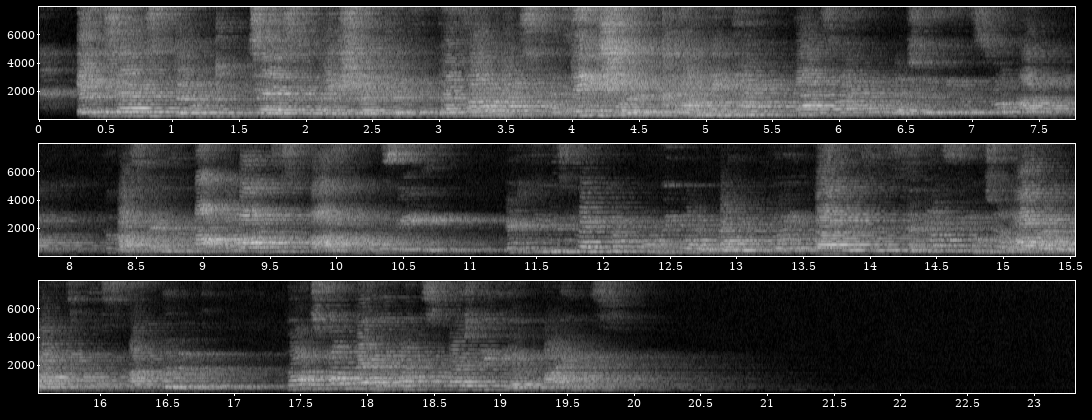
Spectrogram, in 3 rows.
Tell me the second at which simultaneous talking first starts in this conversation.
3.2 s

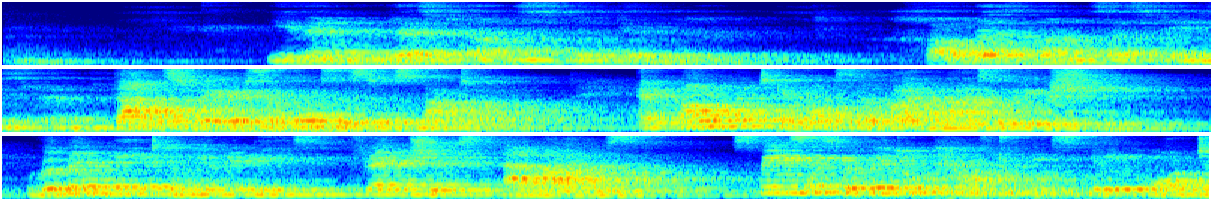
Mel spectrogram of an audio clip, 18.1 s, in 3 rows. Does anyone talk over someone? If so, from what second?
6.5 s

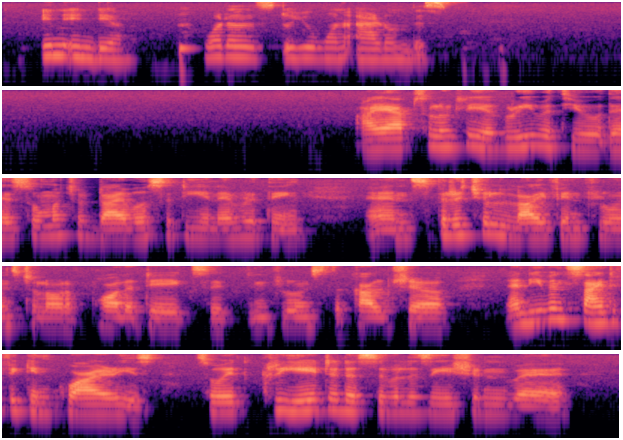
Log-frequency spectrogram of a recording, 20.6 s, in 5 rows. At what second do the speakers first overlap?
none

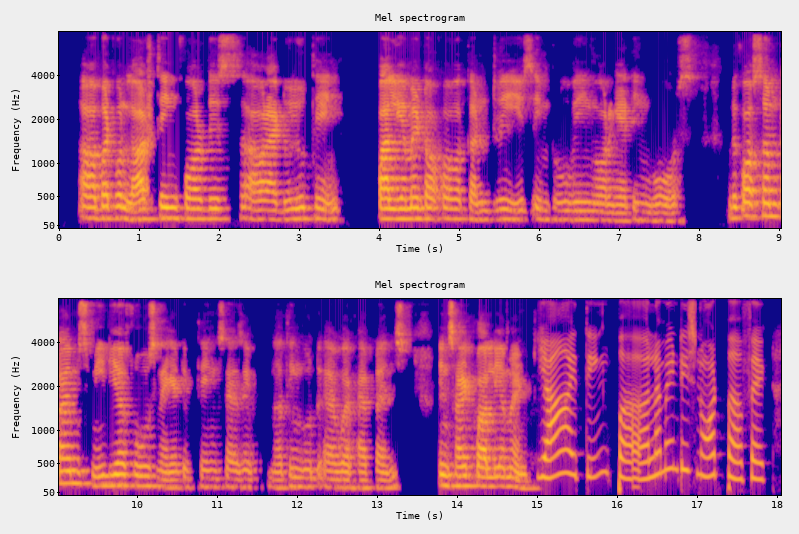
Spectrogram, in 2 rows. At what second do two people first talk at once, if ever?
none

